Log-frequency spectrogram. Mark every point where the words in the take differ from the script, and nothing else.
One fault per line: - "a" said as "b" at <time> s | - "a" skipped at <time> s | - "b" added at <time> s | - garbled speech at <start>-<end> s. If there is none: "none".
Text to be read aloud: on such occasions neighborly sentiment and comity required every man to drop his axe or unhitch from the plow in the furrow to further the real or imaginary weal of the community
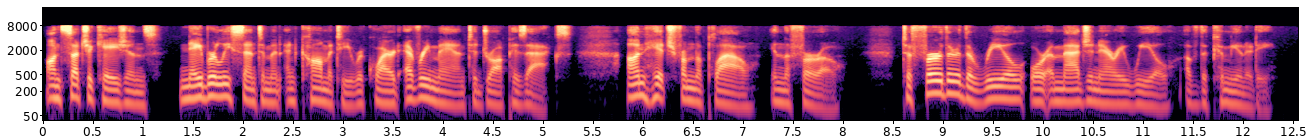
- "or" skipped at 5.3 s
